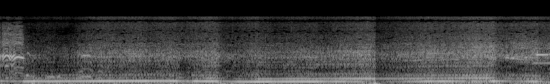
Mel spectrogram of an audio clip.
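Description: Off-road 4x4's engine held at high revs while the vehicle is stuck in deep mud. The engine note is steady, steps up in pitch about two seconds in, and drops back near the end.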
